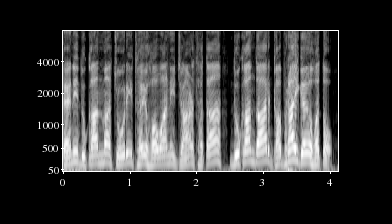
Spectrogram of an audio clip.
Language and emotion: Gujarati, angry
